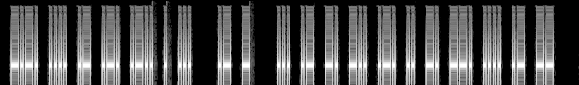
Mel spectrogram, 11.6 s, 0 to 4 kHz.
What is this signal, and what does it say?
Morse code, heard as a keyed tone, about 25 wpm, spaced as for 20 wpm, 550 Hz. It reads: CHARLES AT SANDRINGHAM
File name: podcast / News headlines-1x-25x20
